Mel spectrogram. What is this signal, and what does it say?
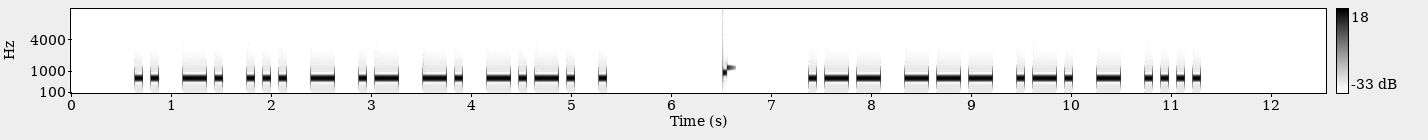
Morse code, heard as a keyed tone, about 15 wpm, 700 Hz. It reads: INSTANCE WORTH
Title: Sentences from Top 800 Words - New Word Drill - 15wpm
